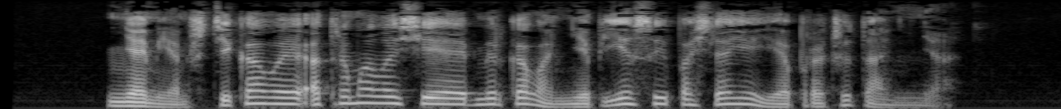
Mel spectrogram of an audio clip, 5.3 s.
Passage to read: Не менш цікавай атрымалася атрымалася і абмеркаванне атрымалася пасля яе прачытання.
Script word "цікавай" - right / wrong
right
